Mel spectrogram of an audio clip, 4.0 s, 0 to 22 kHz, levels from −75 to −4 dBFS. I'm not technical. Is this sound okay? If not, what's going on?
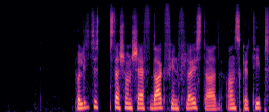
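No. There is a playback stall at 1.47 s: the speech cuts to silence for about 0.19 s, until 1.66 s. The likely cause is that the player ran short of data or was briefly held up, so it had nothing to play.

Right after, from 1.66 to 2.40 s, comes time-compressed catch-up. The player works through its backlog by trimming tiny pieces and blending the joins, so the speech runs about 1.25 times faster while keeping its normal pitch.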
